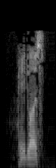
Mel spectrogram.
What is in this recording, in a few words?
"heedless", English; adjectives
